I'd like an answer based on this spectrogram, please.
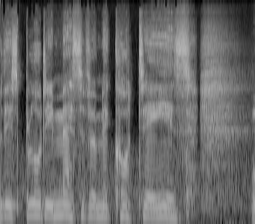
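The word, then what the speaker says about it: Miqo'te: Wait, that's how you pronounce Mikote? Mikote. I've already forgotten how she pronounced it correctly.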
